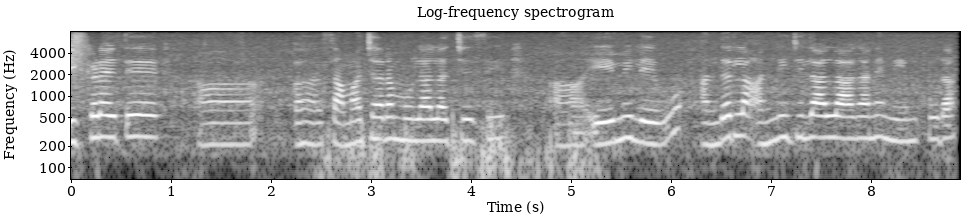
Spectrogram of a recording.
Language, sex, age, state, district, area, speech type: Telugu, female, 18-30, Andhra Pradesh, Srikakulam, rural, spontaneous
